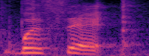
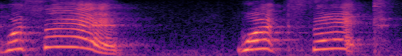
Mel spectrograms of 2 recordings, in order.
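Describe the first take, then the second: First: Said in the usual way. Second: "What set?" thrown high and sharp; mock pressing "What set?"; mocking challenge. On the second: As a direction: needle her with "What set?" pitched up. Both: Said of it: "I pulled her fucking card".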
